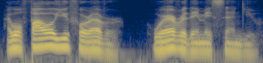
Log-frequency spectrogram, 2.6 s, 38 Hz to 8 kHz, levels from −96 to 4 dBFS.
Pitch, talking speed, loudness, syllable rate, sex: 110 Hz, 250 wpm, -18 LUFS, 6.7 syllables/s, male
